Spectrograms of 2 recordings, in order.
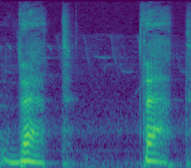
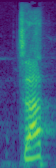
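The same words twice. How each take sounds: First: That with a soft voiced th, short and falling; correct that. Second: That with a j-like start, katakana-style; wrong that. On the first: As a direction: model the right that after the wrong one. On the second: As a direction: show the mistaken that. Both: Shown as a demonstration. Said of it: "thatと言わない".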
